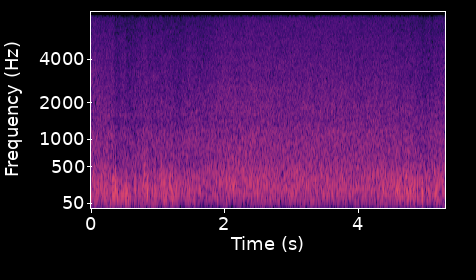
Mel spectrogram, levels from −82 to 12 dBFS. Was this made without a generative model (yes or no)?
no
